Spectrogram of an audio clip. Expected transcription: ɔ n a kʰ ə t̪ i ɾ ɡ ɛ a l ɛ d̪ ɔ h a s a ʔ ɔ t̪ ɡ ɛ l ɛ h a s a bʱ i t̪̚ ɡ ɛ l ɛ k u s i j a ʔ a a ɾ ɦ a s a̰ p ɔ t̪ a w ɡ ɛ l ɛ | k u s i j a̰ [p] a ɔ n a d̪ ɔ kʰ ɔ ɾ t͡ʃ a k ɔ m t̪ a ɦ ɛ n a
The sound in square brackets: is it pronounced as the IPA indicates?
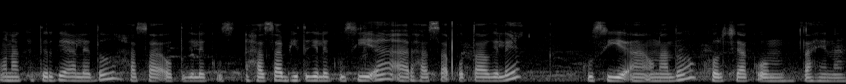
no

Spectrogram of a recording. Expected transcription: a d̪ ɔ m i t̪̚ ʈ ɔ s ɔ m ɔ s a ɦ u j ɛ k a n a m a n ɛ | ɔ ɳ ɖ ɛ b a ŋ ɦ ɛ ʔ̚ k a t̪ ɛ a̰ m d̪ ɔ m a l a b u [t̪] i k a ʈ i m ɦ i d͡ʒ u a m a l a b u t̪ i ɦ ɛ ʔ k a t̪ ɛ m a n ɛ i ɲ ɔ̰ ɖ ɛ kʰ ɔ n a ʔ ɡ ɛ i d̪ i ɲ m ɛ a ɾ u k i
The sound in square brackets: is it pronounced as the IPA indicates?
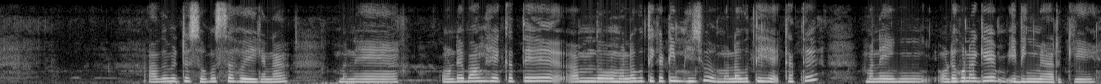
yes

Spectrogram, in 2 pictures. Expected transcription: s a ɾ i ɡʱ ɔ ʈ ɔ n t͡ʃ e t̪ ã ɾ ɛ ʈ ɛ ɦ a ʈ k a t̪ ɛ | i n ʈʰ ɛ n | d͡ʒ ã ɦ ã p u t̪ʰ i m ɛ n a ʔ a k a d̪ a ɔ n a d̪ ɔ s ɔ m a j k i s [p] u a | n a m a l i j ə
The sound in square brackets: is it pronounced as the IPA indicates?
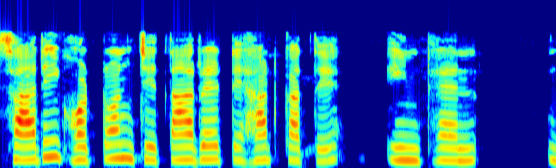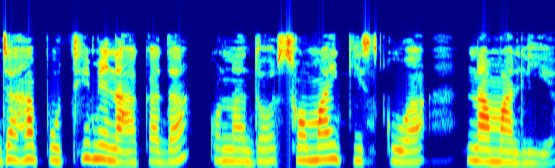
no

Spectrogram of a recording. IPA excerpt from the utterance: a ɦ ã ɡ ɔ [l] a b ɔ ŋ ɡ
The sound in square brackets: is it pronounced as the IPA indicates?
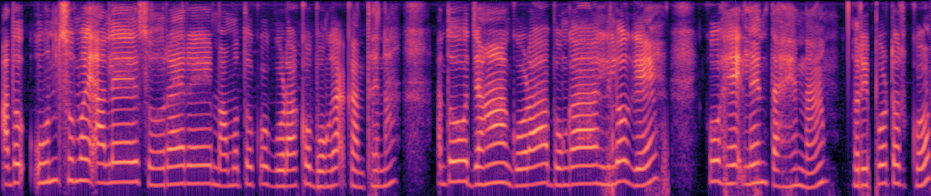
no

